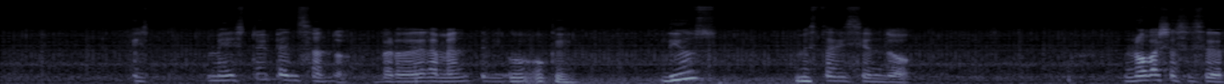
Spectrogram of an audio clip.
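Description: A woman speaks close to a phone microphone, calmly and expressively.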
